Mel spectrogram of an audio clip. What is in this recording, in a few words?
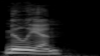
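"million", American English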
